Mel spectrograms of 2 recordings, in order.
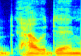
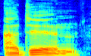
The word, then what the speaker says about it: Ardern: in his time, Marcus Ardern. He pronounces his name a little differently. So you've got Ardern and Ardern.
